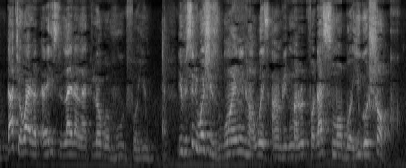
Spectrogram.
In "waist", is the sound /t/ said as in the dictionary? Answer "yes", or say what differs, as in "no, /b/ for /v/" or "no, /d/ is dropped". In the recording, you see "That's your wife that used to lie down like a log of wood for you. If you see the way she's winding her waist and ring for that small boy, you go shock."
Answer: no, /t/ is dropped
